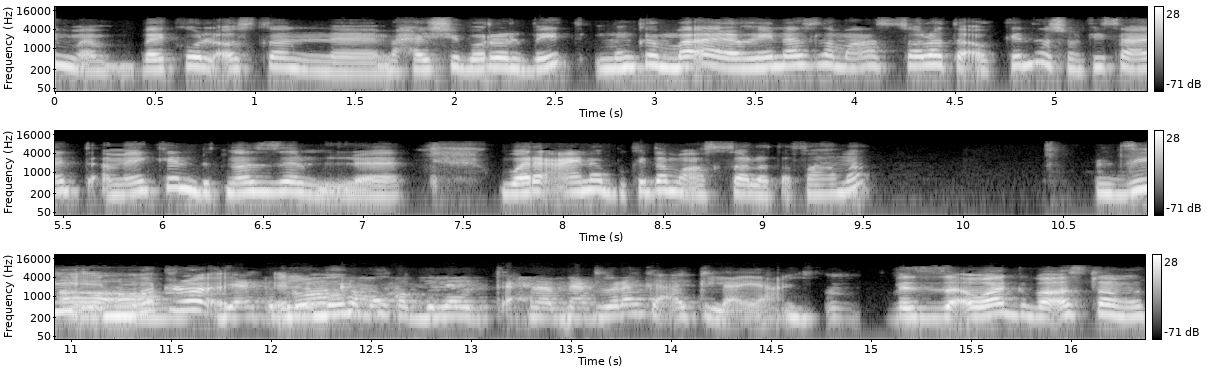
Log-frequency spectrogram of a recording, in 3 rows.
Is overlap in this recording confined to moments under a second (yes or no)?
no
